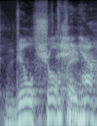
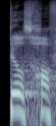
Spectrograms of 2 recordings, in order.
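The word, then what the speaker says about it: Vilshofen: And I will say for 5 years I pronounced it wrong. If you read it, I don't know as Americans were like it's Vilen. No, it's Phil Hoff and we learned that on our last cruise.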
